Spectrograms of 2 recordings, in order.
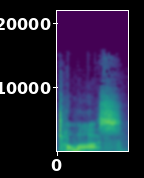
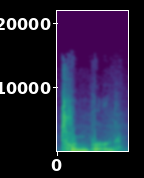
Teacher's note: the TH in German and in Swedish is pronounced like a hard T.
